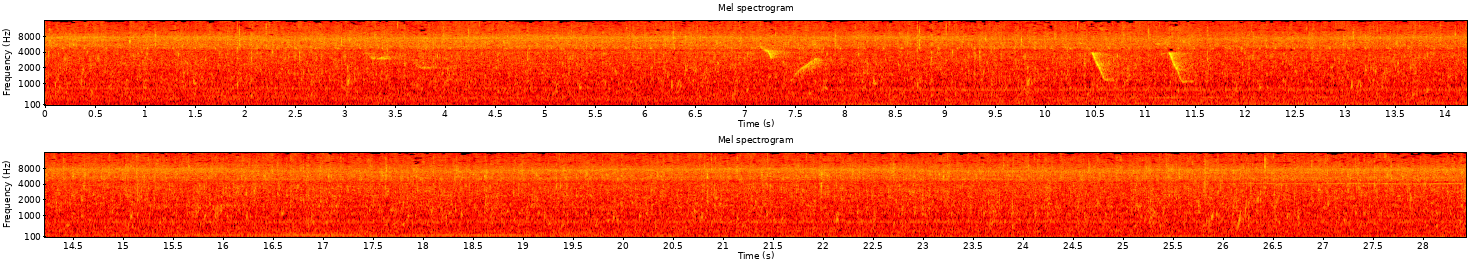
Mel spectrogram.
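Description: Water from a small pump jetting out of a thin plastic tube and splashing onto a toy tractor, a steady pouring and trickling with a few brief high plinks. A low hum comes in about a third of the way through.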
